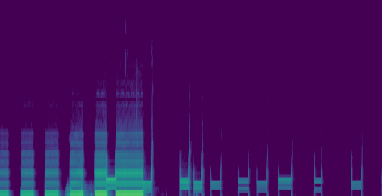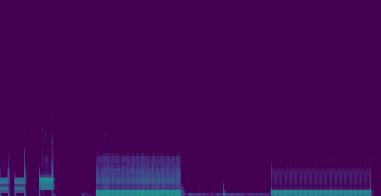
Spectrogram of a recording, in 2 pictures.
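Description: A phone number is dialed: a quick run of about a dozen short, pitched keypad beeps, followed by two long, steady ringing tones separated by a pause. No one speaks.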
